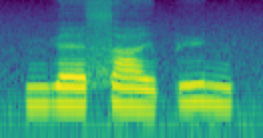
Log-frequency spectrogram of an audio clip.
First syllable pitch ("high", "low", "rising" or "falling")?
rising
